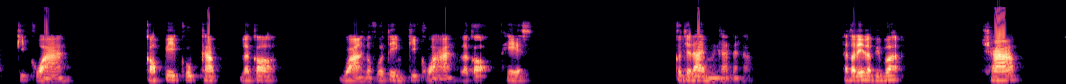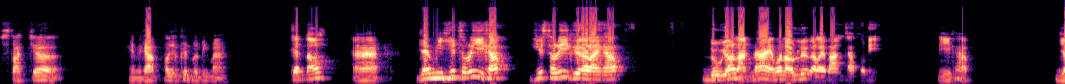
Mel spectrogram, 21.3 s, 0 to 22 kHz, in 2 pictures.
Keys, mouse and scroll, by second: 2.0 click, 3.4 click, 3.8 right click, 5.6 click, 6.6 click, 8.3-9.4 drag, 10.2 shift+3, 10.6 s, 11.7 t, 14.9 click, 16.5 click, 17.4 BackSpace, 20.2 click, 20.8 click.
